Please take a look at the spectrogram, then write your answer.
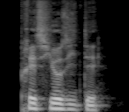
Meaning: preciousness
- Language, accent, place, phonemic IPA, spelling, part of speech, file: French, France, Lyon, /pʁe.sjo.zi.te/, préciosité, noun, LL-Q150 (fra)-préciosité.wav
